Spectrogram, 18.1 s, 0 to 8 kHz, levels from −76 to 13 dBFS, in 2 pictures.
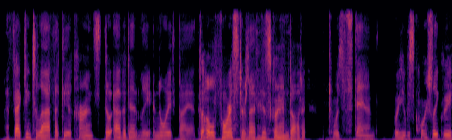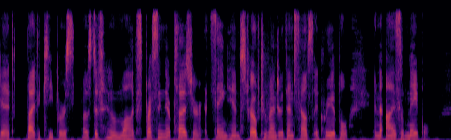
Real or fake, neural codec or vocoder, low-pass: fake; codec, 44.1 kHz, 3.4 kbps, Pupu-Codec; 7.2 kHz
